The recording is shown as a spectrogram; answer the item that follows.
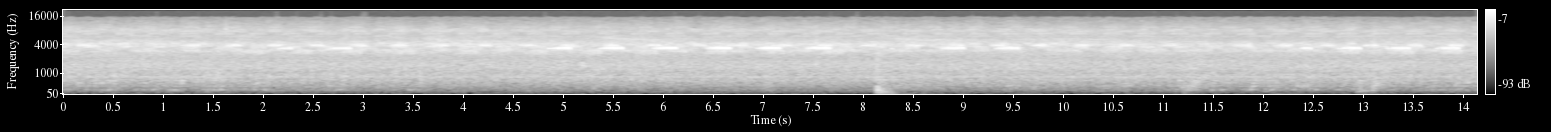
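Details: Bell cricket singing at night as it gradually grows brighter toward dawn: high, bell-like chirps repeated about twice a second over a dense hiss of other insects, with a low thump partway through.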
